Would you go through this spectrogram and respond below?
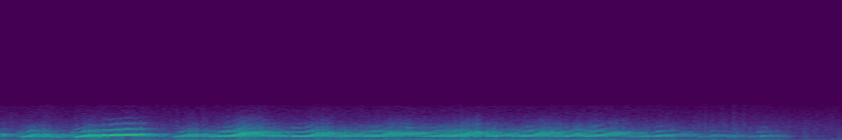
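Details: A gibbon, an ape that lives in Malaysia, at the Bronx Zoo gives a run of loud, rising, siren-like hoots, each note sweeping upward in quick succession.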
